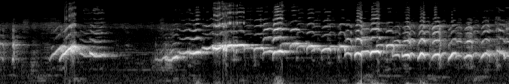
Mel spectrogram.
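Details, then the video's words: Cockatiel, a Polish pet entered in a talking-bird contest, serenading its beloved. A rising whistled swoop opens, followed by a continuous run of wavering, stepped whistled notes in a quiet room. "Kuba śpiewa swojej ukochanej"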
